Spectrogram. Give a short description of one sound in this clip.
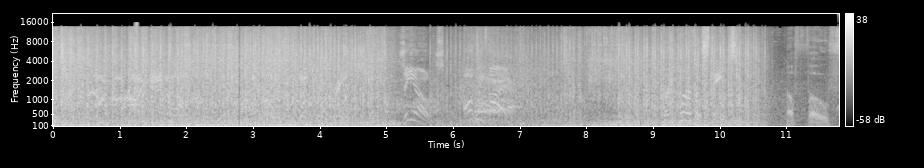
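Guns fire in rapid bursts during a battle.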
